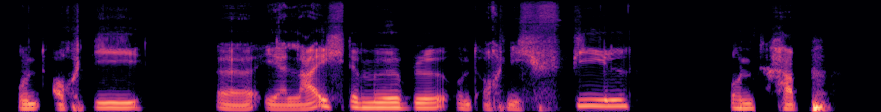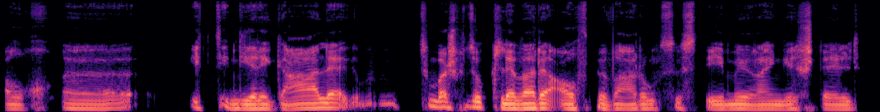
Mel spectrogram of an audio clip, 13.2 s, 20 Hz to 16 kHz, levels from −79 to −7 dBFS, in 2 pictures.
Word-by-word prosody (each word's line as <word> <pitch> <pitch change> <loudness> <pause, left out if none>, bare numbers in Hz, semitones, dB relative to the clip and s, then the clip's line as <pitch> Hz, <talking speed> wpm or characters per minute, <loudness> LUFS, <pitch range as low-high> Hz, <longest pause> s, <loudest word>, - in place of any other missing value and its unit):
und 105 +1 0
auch 100 - -3
die, 120 +1 +2 0.6
äh, 95 -1 -1
eher 95 -2 -1
leichte 130 - +2
Möbel 125 -1 +3
und 100 -3 -9
auch - - -8
nicht - - -4
viel 160 -1 0 0.8
und 110 -1 -1
habe - - 0 0.6
auch, 95 -2 -6
äh, 105 -1 -3 0.4
it - - -6
in 105 - -2
die 100 -1 +3
Regale 105 +5 +2 0.5
zum 155 - -3
Beispiel 140 +2 +2
so 135 - +5
clevere 110 0 +5
Aufbewahrungssysteme 100 -1 -1
reingestellt. 95 0 -1
105 Hz, 115 wpm, -28 LUFS, 100-120 Hz, 0.8 s, so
